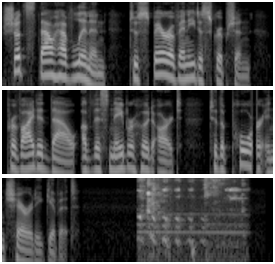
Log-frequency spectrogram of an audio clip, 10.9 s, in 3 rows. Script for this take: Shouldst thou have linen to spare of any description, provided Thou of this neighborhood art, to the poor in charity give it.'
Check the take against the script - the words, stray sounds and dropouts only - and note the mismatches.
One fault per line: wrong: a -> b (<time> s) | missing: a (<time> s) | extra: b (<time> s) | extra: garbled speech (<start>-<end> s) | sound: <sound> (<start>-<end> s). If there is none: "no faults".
sound: dropout (6.9-7.0 s)
sound: sigh (9.0-10.6 s)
